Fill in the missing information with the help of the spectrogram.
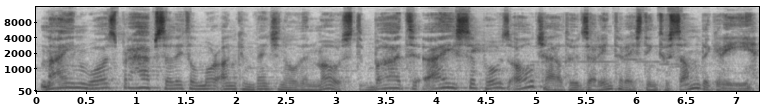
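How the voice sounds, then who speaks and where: A man playing a gentle, courteous cat-folk sellsword in a fantasy game, speaking in measured, formal phrases without contractions. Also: medium pitch, sing-song. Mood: wry, reminiscing. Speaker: companion character in a fantasy video game. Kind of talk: scripted game dialogue. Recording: faint music under the voice.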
